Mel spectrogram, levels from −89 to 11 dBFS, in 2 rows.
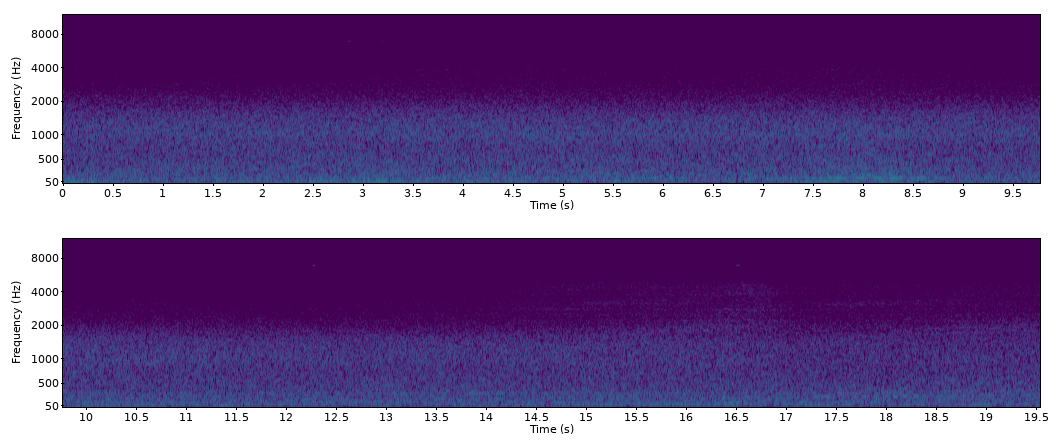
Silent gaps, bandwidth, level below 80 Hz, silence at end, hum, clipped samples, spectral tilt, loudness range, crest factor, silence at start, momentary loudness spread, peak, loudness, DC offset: none; 10.5 kHz; -66 dBFS; 0 s; none; under 0.1%; -6.5 dB/octave; 3 LU; 14 dB; 0 s; 4 LU; -42 dBFS; -58 LUFS; under 0.1%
